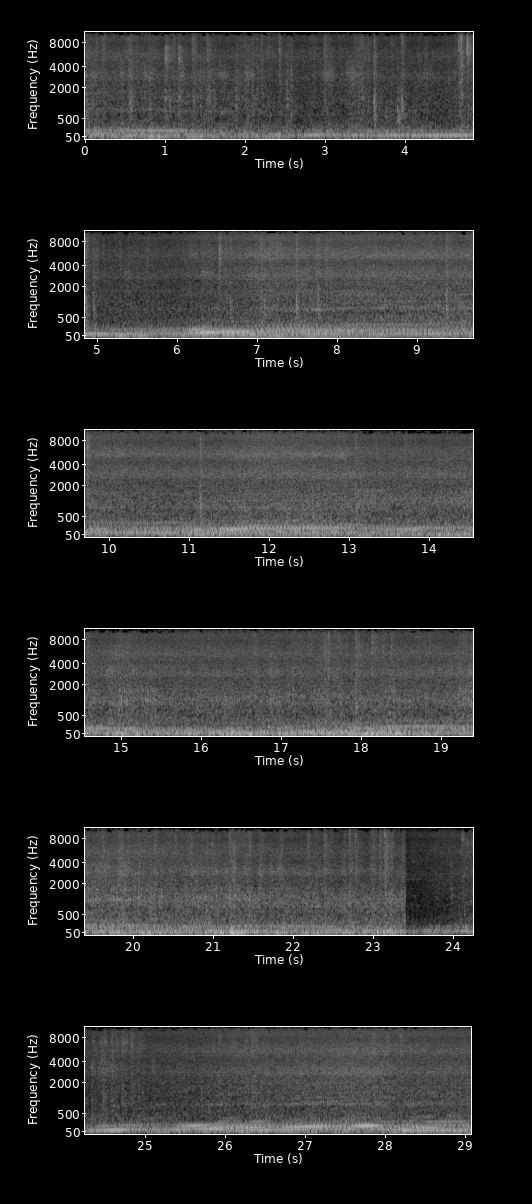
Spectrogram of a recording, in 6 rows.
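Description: Ford motorhome's V8 engine running inside the cab: a steady low rumble while driving, climbing in pitch as it accelerates about six seconds in and again near the end, with a brief drop just before. Faint clicks and creaks from the coach body come and go.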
